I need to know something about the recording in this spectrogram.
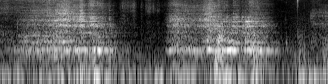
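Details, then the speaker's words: Dump trailer drum brake after bearing repack and shoe adjustment, wheel spun by hand: soft rasping rub rising and fading each turn, shoes lightly against the drum; normal light brake drag, properly adjusted. "you can hear that rubbing noise. That means the brakes are right up against the back of the drum. So, and that's what you want."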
